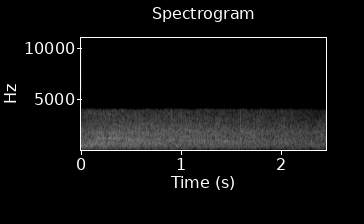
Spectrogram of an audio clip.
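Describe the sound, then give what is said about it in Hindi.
An audience clapping loudly for themselves after a show of hands, a steady, even hiss of many hands held at a constant level with no breaks. “आप सब अपने खुद के लिए ताली बजा दीजिए जोरदार।”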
